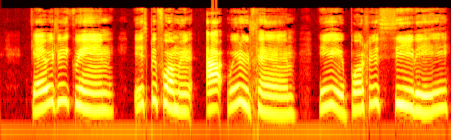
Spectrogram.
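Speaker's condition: Down syndrome; present from birth, diagnosed shortly after birth

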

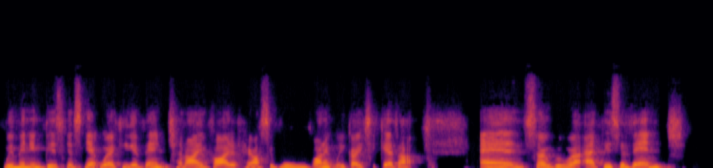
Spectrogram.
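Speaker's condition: Cleft lip and palate; tearful, crying near end

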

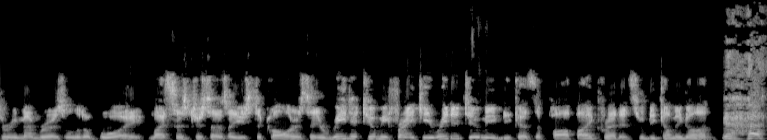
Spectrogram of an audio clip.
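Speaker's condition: Bilateral cleft lip and palate, severe; hardly understandable

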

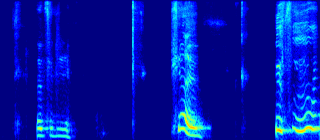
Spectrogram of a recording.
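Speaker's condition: Cerebral palsy; born not breathing

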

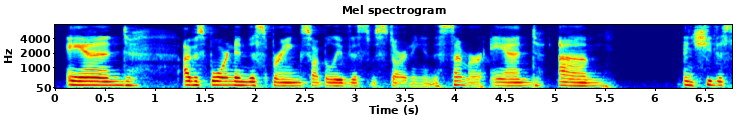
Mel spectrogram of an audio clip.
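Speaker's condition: Repaired cleft palate, cleft palate without cleft lip

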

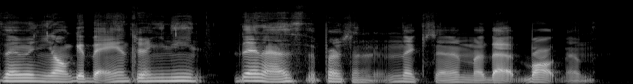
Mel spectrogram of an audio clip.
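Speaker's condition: Cerebral palsy; low voice

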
